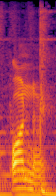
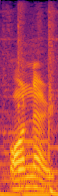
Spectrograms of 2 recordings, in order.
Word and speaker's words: honor: The first letter of the word honor, for example, is a consonant, but it is unpronounced. In spite of its spelling, the word honor begins with a vowel sound.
